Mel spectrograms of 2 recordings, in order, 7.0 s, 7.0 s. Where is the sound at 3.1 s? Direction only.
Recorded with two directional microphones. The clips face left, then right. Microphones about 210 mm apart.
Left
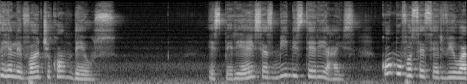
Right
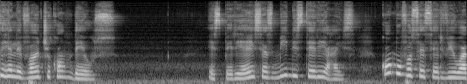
45° right (ahead or behind).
